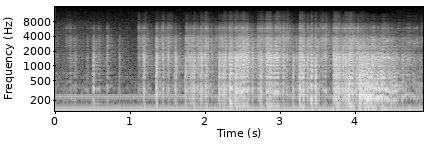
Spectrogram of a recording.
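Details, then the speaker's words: 1937 Gilfillan 731T-C radio: the 6F5 grid sounds fairly good but its output is extremely distorted, and the tubes are not yet tested; harsh, crackly, broken-up audio over a steady low hum, traced to a bad coupling capacitor. "output the output's extremely uh distorted so I have not checked any of these tubes"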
